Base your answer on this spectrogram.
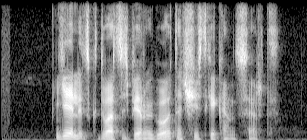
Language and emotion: Russian, neutral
